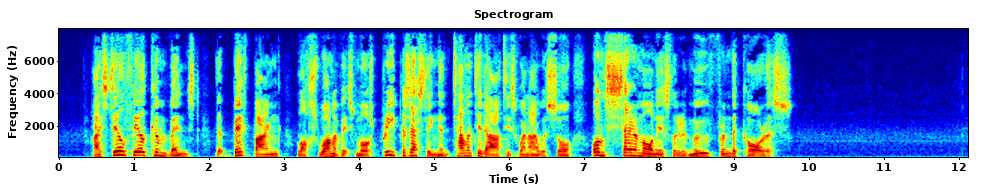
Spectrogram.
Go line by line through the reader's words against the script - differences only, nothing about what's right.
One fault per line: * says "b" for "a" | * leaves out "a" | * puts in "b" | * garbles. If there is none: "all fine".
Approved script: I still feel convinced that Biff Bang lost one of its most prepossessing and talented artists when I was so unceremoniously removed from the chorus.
all fine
